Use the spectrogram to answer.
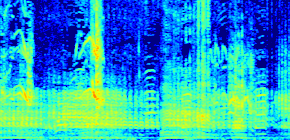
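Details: Gentoo penguins calling within a breeding colony in the Falkland Islands on a mild afternoon, adults attending chicks two to three weeks old; steady overlapping harmonic calls with a few high, sharp upswept notes.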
